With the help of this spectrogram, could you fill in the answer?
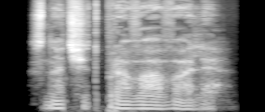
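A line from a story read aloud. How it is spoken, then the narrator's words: Mother's hoarse lifeless voice. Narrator (Russian): говорит вдруг мама сиплым безжизненным голосом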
